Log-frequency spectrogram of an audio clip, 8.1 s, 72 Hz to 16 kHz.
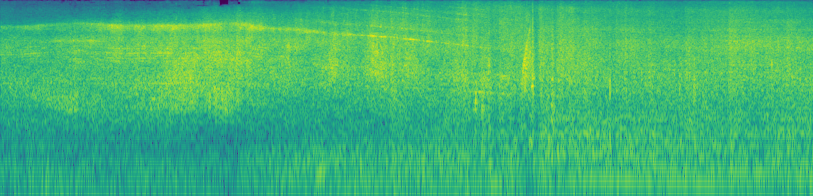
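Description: An F/A-18 jet making an arrested landing on Westfield Runway at Tinian Airport, heard as a loud, sustained jet engine roar with broadband rushing noise that stays powerful throughout.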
